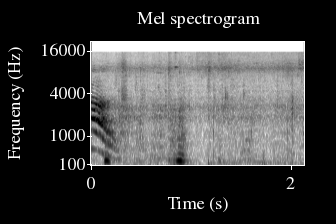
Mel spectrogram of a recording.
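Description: A baby's cry ending in a high wail that falls steeply in pitch at the very start, then a short low whimper about a second in, with faint rustling of handling after.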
